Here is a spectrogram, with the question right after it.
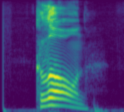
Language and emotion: Russian, angry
